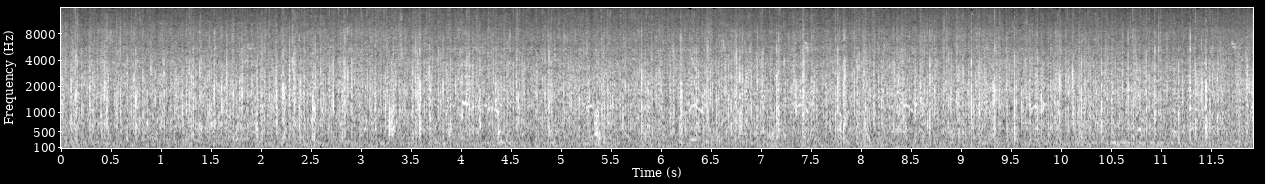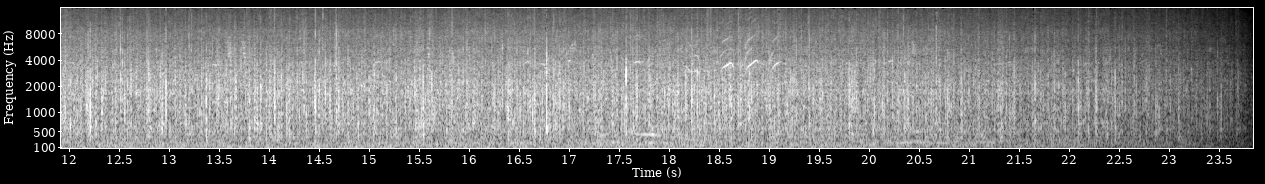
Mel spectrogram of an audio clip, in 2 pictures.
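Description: Downpour of heavy rain, a steady hiss with many individual drops ticking close by. It fades out near the end.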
